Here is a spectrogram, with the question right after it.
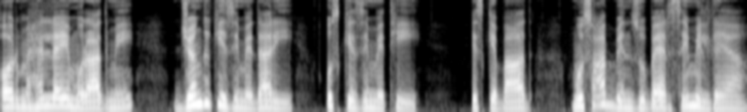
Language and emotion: Urdu, neutral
